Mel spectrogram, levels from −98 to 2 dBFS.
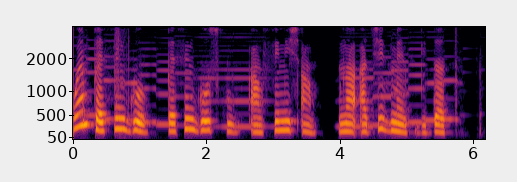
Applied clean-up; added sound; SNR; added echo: neural mask model RNNoise.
